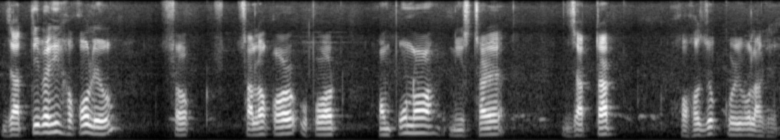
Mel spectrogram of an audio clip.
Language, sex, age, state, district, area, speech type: Assamese, male, 45-60, Assam, Charaideo, urban, spontaneous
